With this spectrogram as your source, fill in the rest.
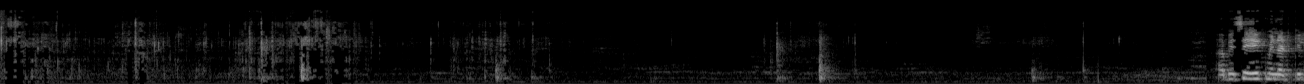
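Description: A spatula scrapes and squelches through thick sauce in a pan.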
